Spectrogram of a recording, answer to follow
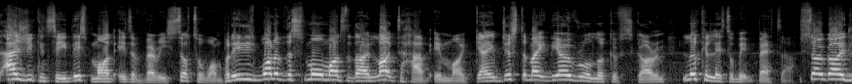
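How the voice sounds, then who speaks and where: Man with a cold, slightly croaky, quick upbeat talk, lively swinging pitch, game review voice-over. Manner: upbeat, keeps addressing viewers as guys. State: has a cold, voice a bit croaky. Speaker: host of a game mod review series.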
